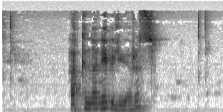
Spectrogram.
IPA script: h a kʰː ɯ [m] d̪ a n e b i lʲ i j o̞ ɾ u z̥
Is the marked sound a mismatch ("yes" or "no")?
yes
